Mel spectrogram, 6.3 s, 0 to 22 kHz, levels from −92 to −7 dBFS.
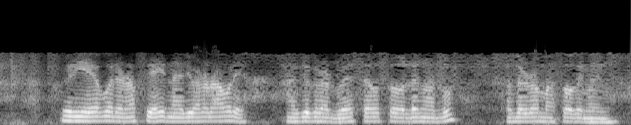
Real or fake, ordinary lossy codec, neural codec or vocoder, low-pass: fake; AAC, 16 kbps; codec, 16 kHz in and 24 kHz out, 0.9 kbps, LongCat-Audio-Codec, fine tuned four codebook decoder; 10.8 kHz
